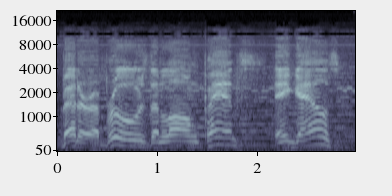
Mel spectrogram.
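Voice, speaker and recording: A man narrating an old 1940s newsreel in brisk, jaunty announcer patter. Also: a little high. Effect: old newsreel soundtrack. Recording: newsreel narration over music.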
